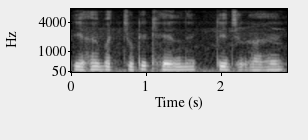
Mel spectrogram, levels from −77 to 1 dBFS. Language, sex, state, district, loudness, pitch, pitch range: Hindi, male, Uttar Pradesh, Saharanpur, -18 LUFS, 145 Hz, 140-145 Hz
